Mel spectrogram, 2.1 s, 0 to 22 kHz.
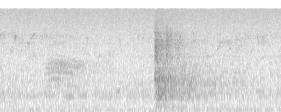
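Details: A single harsh, rasping caw from a house crow, recorded 09 04 23, abrupt and brief, over a faint steady background hum.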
